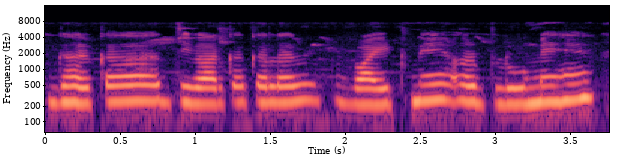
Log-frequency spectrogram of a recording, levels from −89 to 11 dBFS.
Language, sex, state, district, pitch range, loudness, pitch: Hindi, male, Assam, Sonitpur, 225-250 Hz, -14 LUFS, 240 Hz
